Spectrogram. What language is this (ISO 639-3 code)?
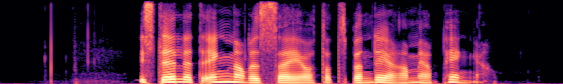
swe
